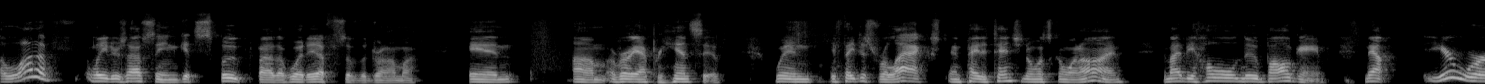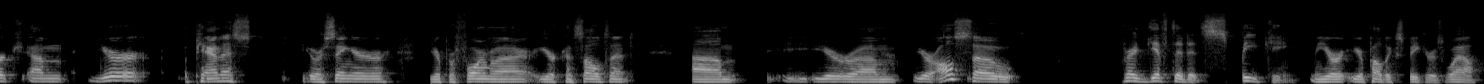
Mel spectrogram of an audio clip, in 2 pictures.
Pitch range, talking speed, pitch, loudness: 115-140 Hz, 150 wpm, 125 Hz, -28 LUFS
